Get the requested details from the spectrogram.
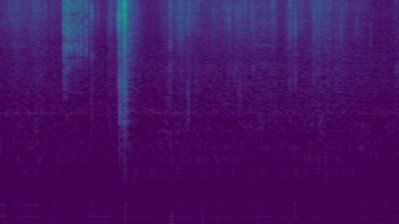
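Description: A box cutter blade clicks.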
